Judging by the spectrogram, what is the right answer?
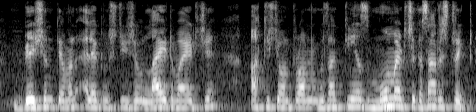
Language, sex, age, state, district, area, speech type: Kashmiri, male, 45-60, Jammu and Kashmir, Ganderbal, rural, spontaneous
